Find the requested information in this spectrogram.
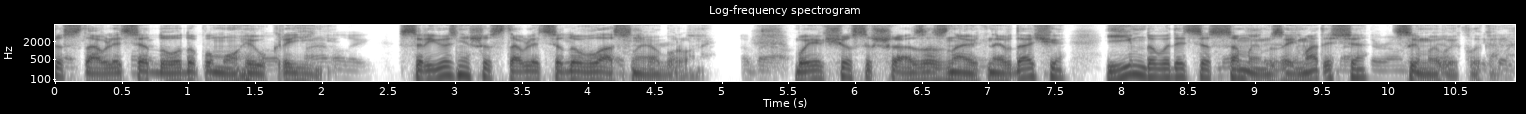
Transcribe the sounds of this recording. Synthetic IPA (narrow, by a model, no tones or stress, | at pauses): ɛst̪ɑwlʲɐt͡sʲːɐd̪ɔd̪ɔpɔmɔɦɪukɾɐjinʲḭ | seɾʲjɔzʲnʲiʃɛst̪ɑwlʲɐt͡sʲːɐd̪ɔʋlˠɑsnɔjiɔbɔ̰ɾɔ̰nɪ̥ | bɔjɐkʃt͡ʃɔseʃɑzɐznɑjʊtʲnɛwd̪ɑt͡ʃʲijimd̪ɔʋɛd̪ɛt͡sʲːɐsɐmɪmzɐjmɑt̪ɪsʲɐt̪sɪmɪʋɪklˠɪkɐmɪ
